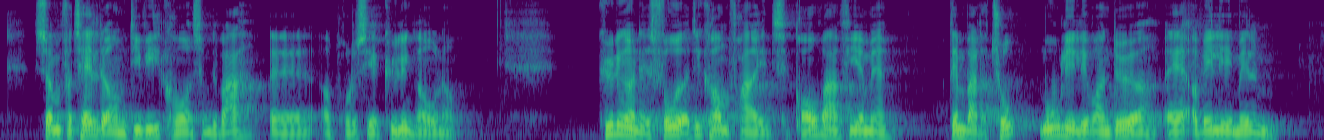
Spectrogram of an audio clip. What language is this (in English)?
Danish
